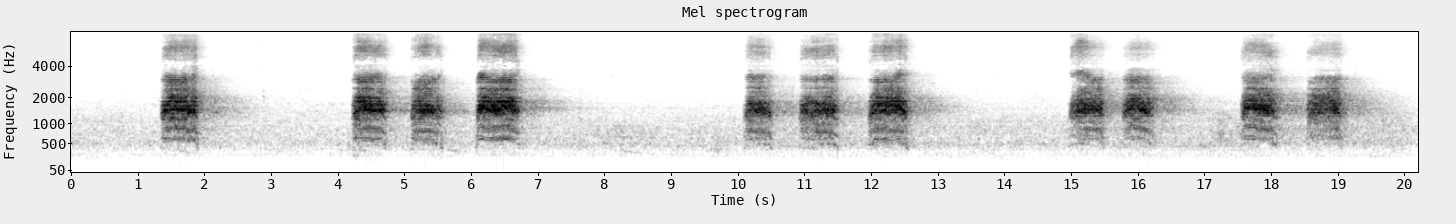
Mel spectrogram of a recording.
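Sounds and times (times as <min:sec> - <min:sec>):
crow calls: 0:01.4 - 0:02.6, 0:04.2 - 0:07.7, 0:10.1 - 0:13.3, 0:15.0 - 0:19.7.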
